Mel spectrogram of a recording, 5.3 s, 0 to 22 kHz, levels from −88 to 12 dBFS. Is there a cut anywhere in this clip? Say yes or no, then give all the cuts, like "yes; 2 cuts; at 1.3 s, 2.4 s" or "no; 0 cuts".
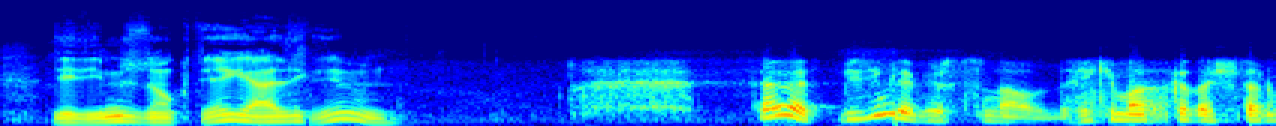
yes; 2 cuts; at 1.3 s, 3.7 s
